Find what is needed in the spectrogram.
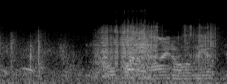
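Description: Faint, indistinct voices of people around the vehicle. From about a second in there is also a hissing noise.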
